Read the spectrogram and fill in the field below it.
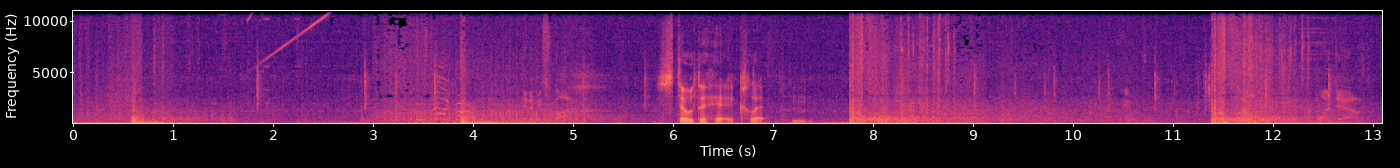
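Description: Gunshots boom loudly, one at a time, each trailing off into an echo.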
